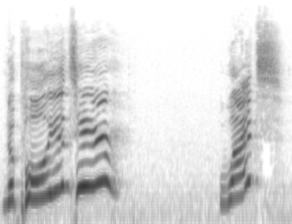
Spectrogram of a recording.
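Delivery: high, loud, slow disbelief; stunned surprise. Real, not acted. Streamer hears the game announce Napoleon and shrieks in surprise. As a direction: shriek it in amazement.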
